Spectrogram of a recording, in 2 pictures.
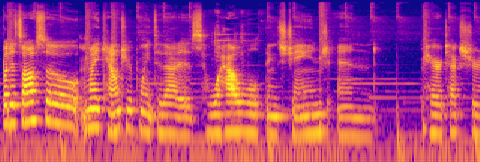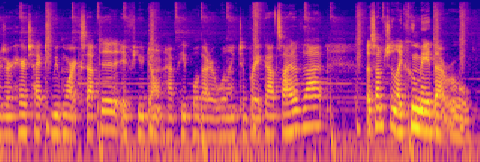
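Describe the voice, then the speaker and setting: A YouTube host with a low, full female voice speaks directly to her viewers at a normal pace in a relaxed vlog Q&A. She comes across as frank and casual, full of slang and side remarks, while faint music plays beneath her.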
